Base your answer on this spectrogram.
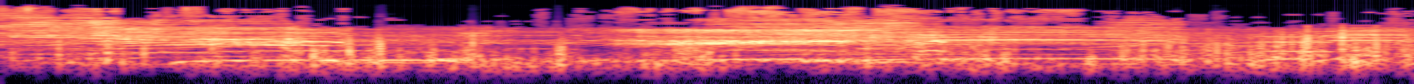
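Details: Chorus of Simmental calves kept on a farm in Kars, Turkey: sustained, droning moos overlap without pause. Long steady low tones are held for a second or more beneath busier higher bawling.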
